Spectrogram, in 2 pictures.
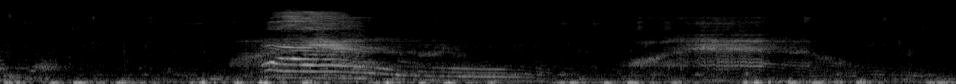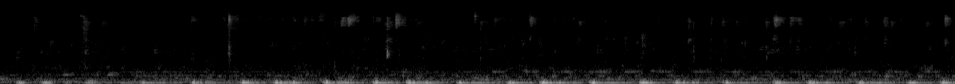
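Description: A cat gives a drawn-out, wavering yowl that slides downward, then a shorter second wail, in a cat fight.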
